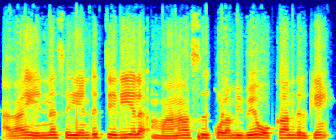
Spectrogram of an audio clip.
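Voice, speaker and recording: A brooding, heartbroken young villager, voiced by a man,. His cartoon voice sits fairly high and comes out mournful, pleading and slow with tears. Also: steady tone, highs cut off, natural voice. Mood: troubled. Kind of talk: cartoon voice acting.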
